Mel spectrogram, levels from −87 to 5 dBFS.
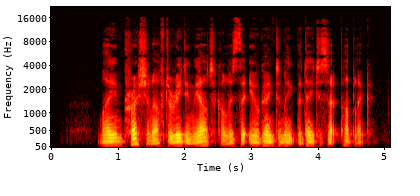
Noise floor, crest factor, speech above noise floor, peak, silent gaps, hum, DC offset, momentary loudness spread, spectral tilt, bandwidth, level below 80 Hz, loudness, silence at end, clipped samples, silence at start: -66 dBFS; 20 dB; 39 dB; -8 dBFS; none; none; under 0.1%; 7 LU; -6 dB/octave; 16 kHz; -68 dBFS; -27 LUFS; 0.3 s; under 0.1%; 0.75 s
